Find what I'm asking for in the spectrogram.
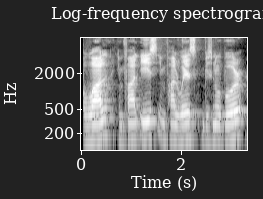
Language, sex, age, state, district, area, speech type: Manipuri, male, 30-45, Manipur, Thoubal, urban, spontaneous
